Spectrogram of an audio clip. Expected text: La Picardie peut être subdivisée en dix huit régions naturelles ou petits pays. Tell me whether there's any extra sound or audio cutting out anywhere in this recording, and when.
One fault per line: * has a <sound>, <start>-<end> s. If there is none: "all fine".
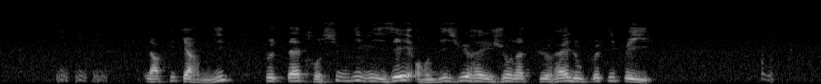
* has a laugh, 0.6-1.1 s
* has a chirp, 7.6-7.8 s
